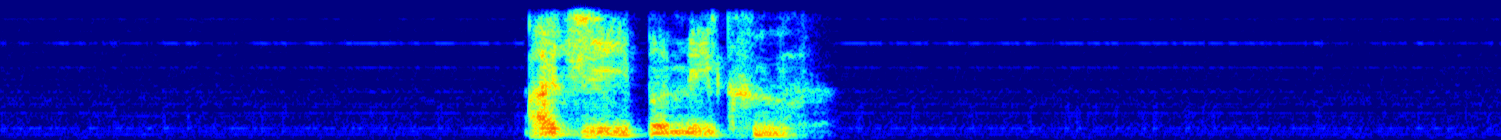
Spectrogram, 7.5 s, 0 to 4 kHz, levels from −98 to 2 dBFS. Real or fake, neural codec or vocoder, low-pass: fake; vocoder, 22.05 kHz, 80 mel bands, HiFi-GAN; 3.6 kHz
